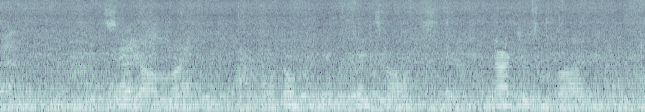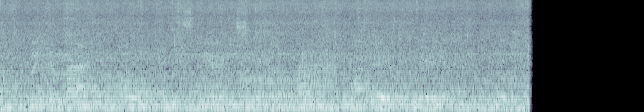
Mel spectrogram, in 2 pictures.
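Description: A woman talks close by, cheerfully.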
